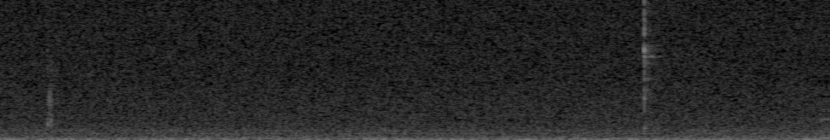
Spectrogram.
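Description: Near silence: faint room tone with two faint computer-mouse clicks, a weak one just after the start and a sharper one about three seconds in.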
